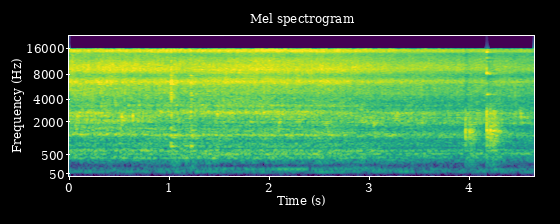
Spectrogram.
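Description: Onion paste frying in hot oil in a pressure cooker, a steady sizzle that eases slowly as it is stirred with a spatula. There are two short knocks of the spatula against the pot near the end.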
